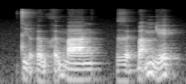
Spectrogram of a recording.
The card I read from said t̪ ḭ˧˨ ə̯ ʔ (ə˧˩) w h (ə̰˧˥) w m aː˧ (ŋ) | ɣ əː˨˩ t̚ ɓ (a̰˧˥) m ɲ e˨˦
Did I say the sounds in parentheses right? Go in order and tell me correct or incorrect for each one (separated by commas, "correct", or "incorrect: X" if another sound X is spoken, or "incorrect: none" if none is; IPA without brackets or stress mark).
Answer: correct, correct, correct, correct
